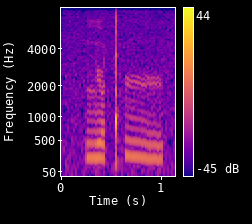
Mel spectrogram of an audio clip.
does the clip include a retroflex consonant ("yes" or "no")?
no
